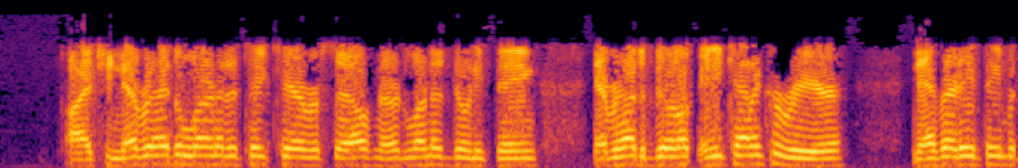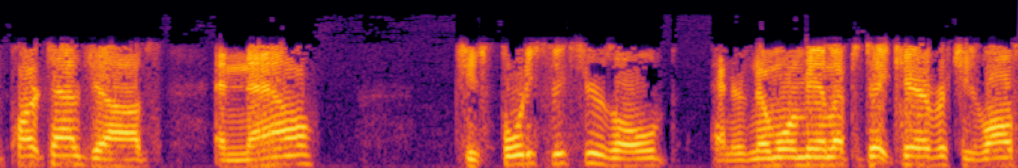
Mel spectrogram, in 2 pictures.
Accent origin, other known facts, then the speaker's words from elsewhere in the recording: Mississippi, United States; I'm going to be moving soon to my home state of Mississippi.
